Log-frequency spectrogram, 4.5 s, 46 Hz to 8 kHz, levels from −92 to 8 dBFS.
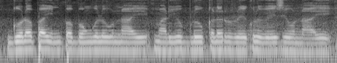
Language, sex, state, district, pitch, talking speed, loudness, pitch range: Telugu, male, Telangana, Mahabubabad, 130 Hz, 135 wpm, -16 LUFS, 125-130 Hz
